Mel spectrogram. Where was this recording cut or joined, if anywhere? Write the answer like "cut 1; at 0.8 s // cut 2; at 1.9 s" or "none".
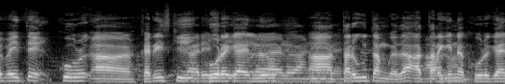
none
